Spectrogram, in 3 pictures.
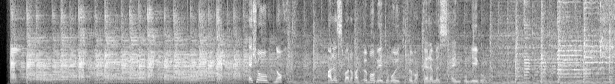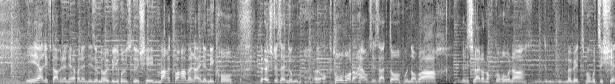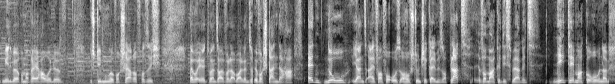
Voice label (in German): Kelmiser Mundart; Theaterstück Zinc in der Kelmiser Patronage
